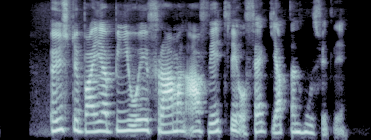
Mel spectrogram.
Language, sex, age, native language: Icelandic, female, 40-49, German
